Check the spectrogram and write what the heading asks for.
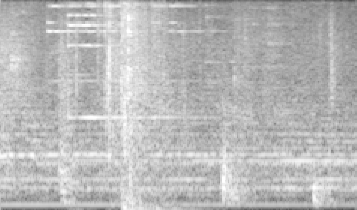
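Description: Background score of steady sustained tones, with three footsteps knocking on a hard floor as a woman walks.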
